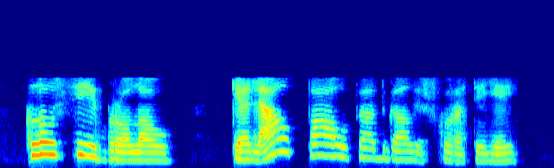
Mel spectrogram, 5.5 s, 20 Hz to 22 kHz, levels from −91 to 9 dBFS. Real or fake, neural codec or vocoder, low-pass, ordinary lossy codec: real; none; 7.2 kHz; AAC, 16 kbps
